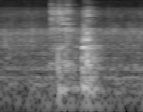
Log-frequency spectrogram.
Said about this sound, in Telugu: ఇటువంటి స్టేజ్లో ఇంకా చికెన్ మొత్తాన్ని వేసేద్దాం.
